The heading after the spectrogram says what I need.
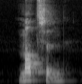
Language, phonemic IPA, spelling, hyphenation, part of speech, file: Dutch, /ˈmɑt.sə(n)/, matsen, mat‧sen, verb, Nl-matsen.ogg
- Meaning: to go easy on (someone) as a favour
